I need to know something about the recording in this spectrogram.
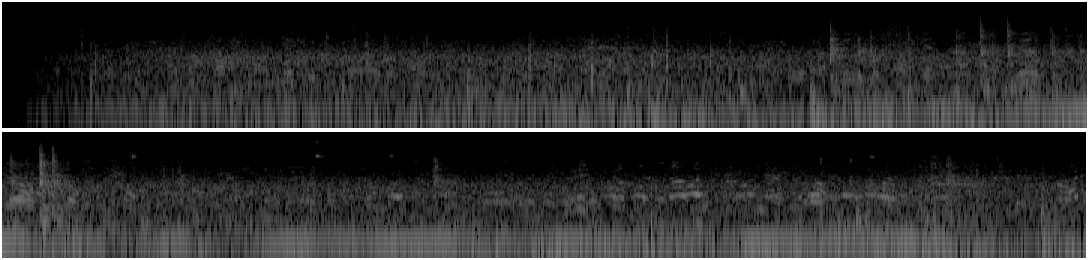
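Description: Men's voices call and chatter across an open field.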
